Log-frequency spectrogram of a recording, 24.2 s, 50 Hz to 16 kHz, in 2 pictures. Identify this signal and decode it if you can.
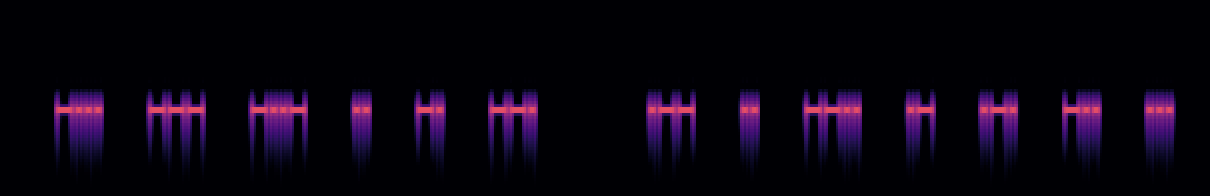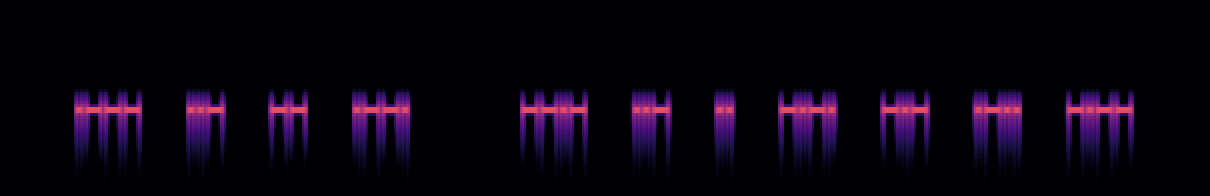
Morse code, heard as a keyed tone, about 25 wpm, spaced as for 13 wpm, 630 Hz. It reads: BOXING WIZARDS JUMP QUICKLY
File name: pangram-fs-13-cs-25-wizards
